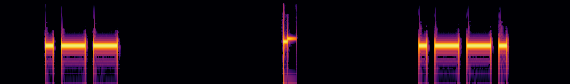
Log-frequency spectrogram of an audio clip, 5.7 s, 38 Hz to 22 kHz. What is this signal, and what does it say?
Morse code, heard as a keyed tone, about 15 wpm, 700 Hz. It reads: W P
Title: Single Letters - Phonetic Pronunciation 15wpm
